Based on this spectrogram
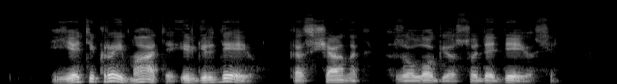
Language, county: Lithuanian, Vilnius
